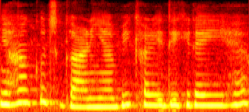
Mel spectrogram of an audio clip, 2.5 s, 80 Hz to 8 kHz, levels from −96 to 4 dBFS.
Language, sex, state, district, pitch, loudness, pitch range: Hindi, female, Bihar, Katihar, 275 Hz, -14 LUFS, 270-295 Hz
